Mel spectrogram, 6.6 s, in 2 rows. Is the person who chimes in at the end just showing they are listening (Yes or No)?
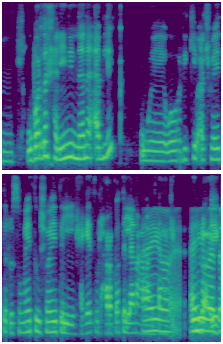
No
